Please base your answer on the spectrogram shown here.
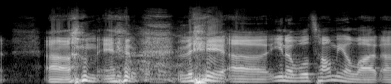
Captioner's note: laughter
